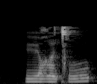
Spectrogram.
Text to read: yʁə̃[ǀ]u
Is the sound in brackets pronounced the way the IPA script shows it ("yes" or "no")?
yes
